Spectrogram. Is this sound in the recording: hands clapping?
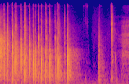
yes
